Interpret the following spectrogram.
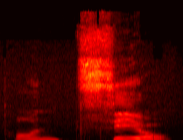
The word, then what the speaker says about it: Pontio: Either the hard T, as in sunt or terra, or the TS sound when you have the T that is followed by an I and usually an A or an O, and you get the T sound, the TS sound, as in gratia and pontio.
